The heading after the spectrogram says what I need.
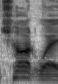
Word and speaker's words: Chartway: Thankfully, the CH in Chartway is not pronounced the Chanticleer way.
